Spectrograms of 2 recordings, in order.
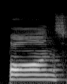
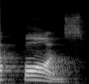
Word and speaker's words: pons: ठीक है ना, ये वो नहीं है, नहीं तो तुम लोग पॉन्ड्स समझने लगो, वो पाउडर आता है पॉन्ड्स का। स्पेलिंग याद रखना है, स्पेलिंग क्या है बेटा, पॉन्स, PONS, पॉन्स।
